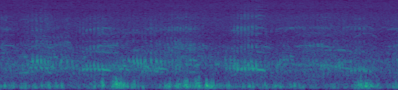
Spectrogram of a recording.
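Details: Staging Sandhill Cranes, family groups with adults and juveniles, at a migratory waterfowl refuge in Fairbanks, Alaska; continuous low, rattling, trumpet-like calls overlap one another, pulsing in short bursts over steady background rumble.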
